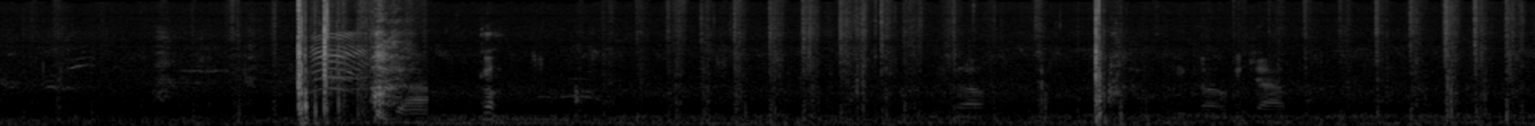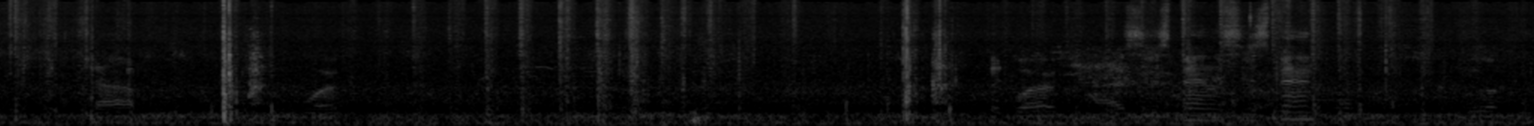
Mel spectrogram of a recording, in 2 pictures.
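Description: Outdoor field ambience with a steady low rumble, indistinct voices, and a few sharp smacks: one loud about two seconds in, others about seven and twelve seconds in.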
